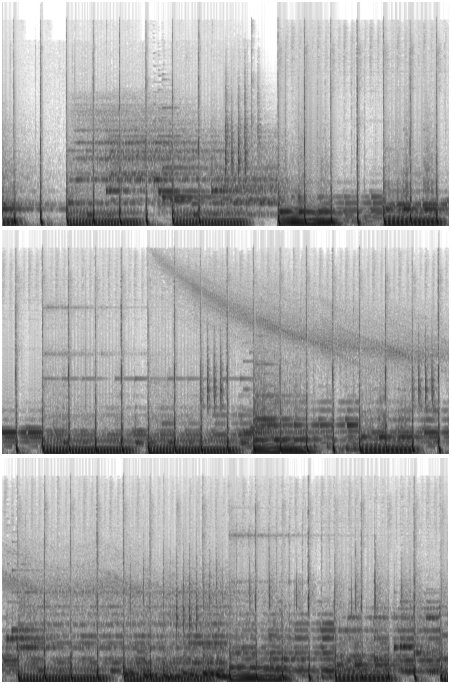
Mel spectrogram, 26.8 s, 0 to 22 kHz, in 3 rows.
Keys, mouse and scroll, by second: 0.0 alt+z, 0.1 click, 0.5 alt+z, 0.8-1.8 drag, 1.8 r, 2.9 click, 3.7 scroll down 2, 3.9 scroll up 1, 4.1 alt+z, 4.8 click, 6.3 click, 7.1 alt+z, 7.3 Tab, 7.4 click, 7.5-8.3 scroll down 4, 7.7 shift+middle click, 8.3 ctrl+s, 8.4 click, 8.6 scroll down 1, 8.7 shift+middle click, 9.6 click, 9.8 Tab, 10.0 alt+z, 10.1-10.5 scroll up 1, 10.5 click, 11.4 s, 12.2 s, 13.6 alt+middle click, 13.8 alt+z, 14.0 Tab, 14.1 click, 14.3 shift+middle click, 14.4 scroll up 1, 14.6 middle click, 15.7 Tab, 15.9 alt+z, 16.1 shift+middle click, 17.0 Tab, 17.1 click, 17.4 ctrl+s, 17.6 alt+z, 17.9 shift+middle click, 18.4 scroll up 1, 18.5 Tab, 18.7 middle click, 19.4 alt+middle click, 20.0 Tab, 20.3 ctrl+a, 20.6 shift+middle click, 21.0 ctrl+s, 21.2 click, 21.7 Tab, 21.9 click, 22.5 3, 22.6 click, 22.9 middle click, 23.3 shift+d, 24.2 click, 24.5 shift+middle click, 25.6 s.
